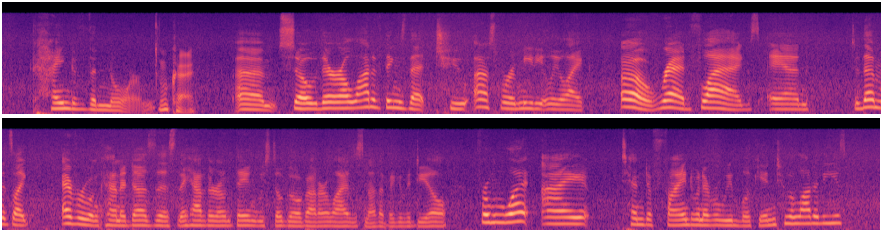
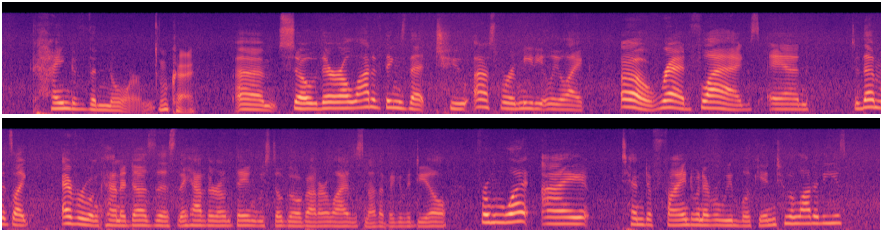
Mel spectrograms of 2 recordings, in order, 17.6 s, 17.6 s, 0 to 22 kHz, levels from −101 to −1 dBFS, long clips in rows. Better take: neither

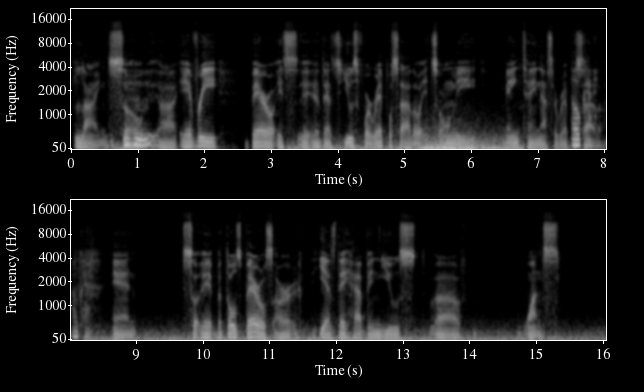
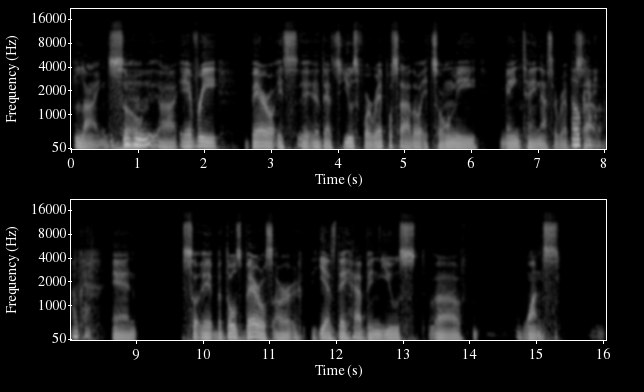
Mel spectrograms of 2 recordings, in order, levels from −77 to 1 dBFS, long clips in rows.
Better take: second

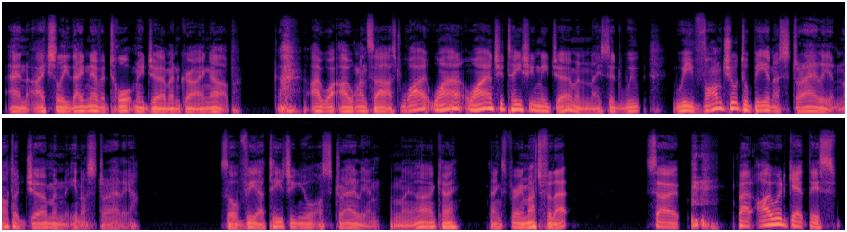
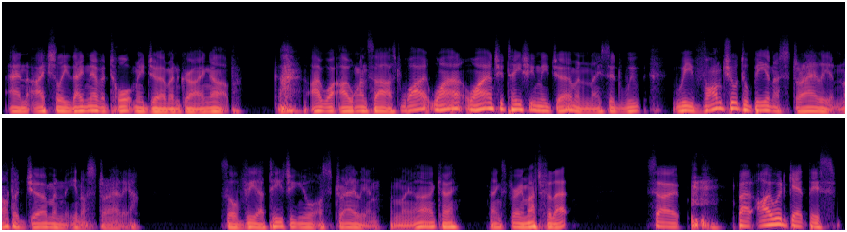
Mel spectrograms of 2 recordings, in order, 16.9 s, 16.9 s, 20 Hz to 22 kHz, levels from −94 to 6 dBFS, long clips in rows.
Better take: first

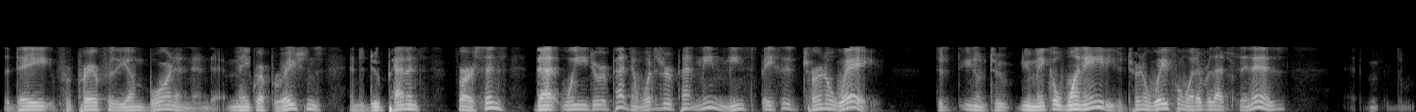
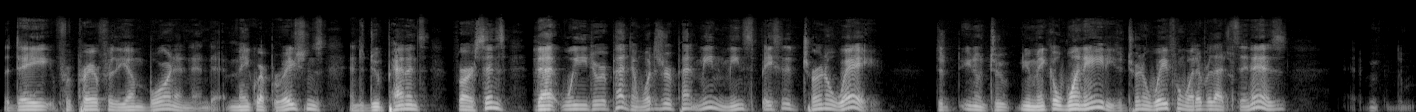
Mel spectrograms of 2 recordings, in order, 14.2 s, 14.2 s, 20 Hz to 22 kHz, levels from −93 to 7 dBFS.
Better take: second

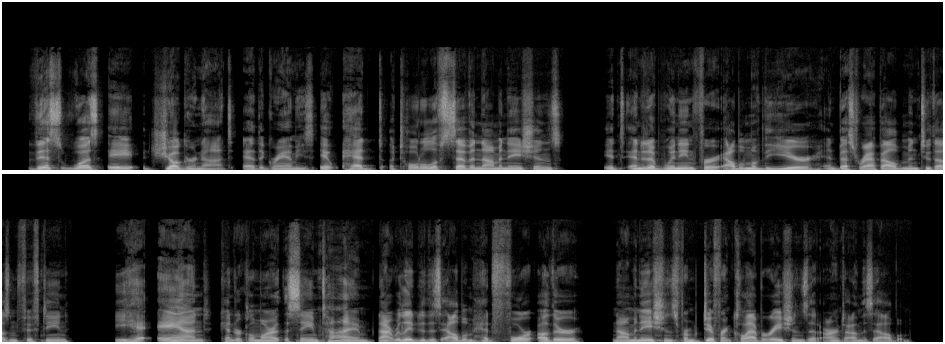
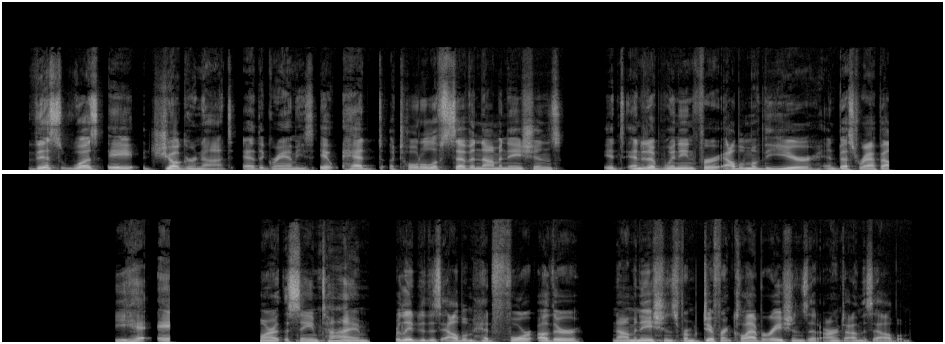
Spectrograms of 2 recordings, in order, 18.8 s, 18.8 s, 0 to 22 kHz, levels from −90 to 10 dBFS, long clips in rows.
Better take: first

